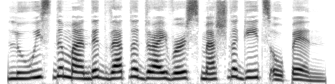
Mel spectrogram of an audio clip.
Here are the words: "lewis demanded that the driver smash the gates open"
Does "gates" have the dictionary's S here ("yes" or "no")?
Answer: yes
